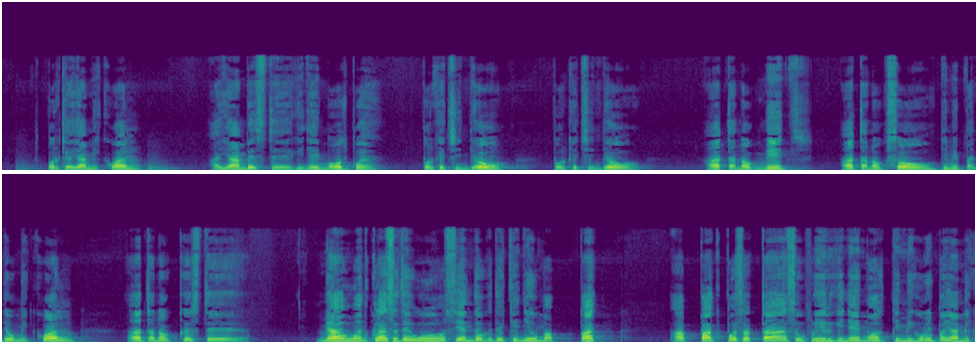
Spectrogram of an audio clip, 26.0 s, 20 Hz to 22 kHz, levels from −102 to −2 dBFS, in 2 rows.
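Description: Speech with plainly audible HE-AAC compression damage throughout: the top end looks bright but isn't real, s sounds come out gritty and lispy, and nothing reaches above about 14.9 kHz. The likely cause is spectral band replication at a low bitrate, around 24 kbps.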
